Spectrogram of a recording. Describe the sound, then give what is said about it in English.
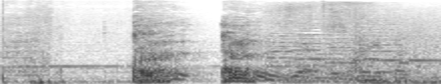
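A person coughing: two harsh, loud bursts in quick succession, each short and rough, with no speech. “sorry about this pesky cough”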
